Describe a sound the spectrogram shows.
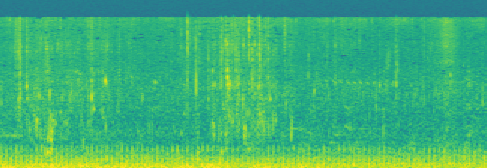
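Water splashes and drips as plants are pulled from a pond.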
